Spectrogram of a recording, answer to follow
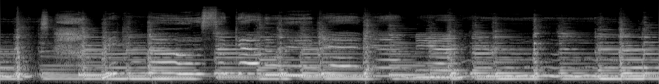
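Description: A woman singing a gentle love song while strumming a ukulele, in a small room.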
